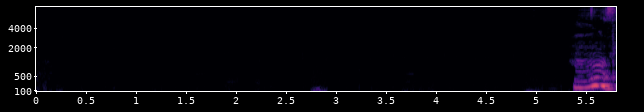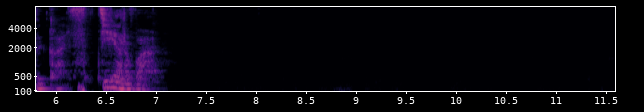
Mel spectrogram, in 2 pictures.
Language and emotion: Russian, angry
